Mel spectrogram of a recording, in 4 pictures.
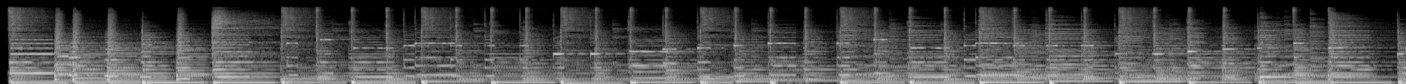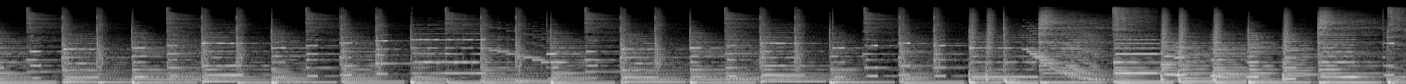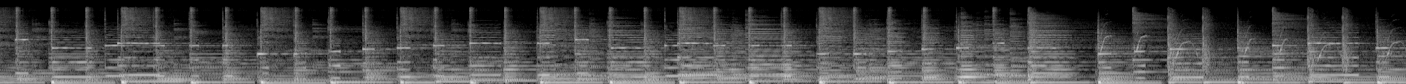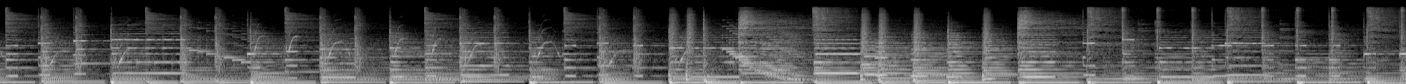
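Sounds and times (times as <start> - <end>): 
song accompaniment: 0.1 - 56.2.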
